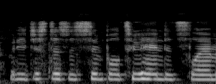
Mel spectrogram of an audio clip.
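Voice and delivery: ordinary talk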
